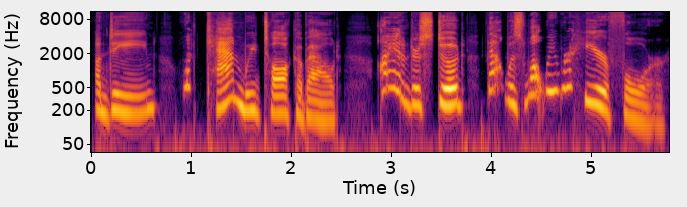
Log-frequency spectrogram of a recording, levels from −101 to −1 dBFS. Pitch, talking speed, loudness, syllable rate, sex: 240 Hz, 145 wpm, -20 LUFS, 5.0 syllables/s, female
